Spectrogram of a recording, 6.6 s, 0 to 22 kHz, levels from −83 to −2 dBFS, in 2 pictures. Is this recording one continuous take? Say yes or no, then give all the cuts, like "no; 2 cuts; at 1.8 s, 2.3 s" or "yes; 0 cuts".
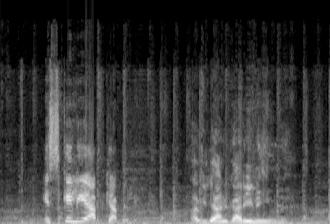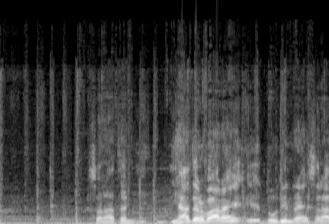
yes; 0 cuts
